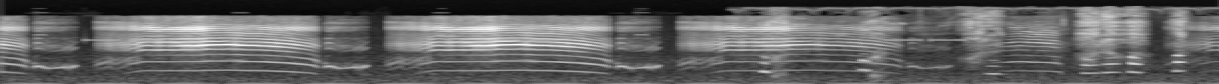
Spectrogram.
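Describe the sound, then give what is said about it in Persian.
A baby wails loudly in long, rising-and-falling cries, three drawn-out sobs followed by shorter, choppier whimpering bursts, with no other voices. “این بچه الان گیجه، هی میگه پس من چی؟ آخه پس من چی؟ گوش کنید، گوش کنید، گوش کنید.”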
